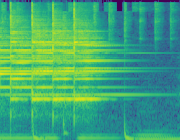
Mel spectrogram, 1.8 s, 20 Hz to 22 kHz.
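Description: A stainless steel bowl is tapped repeatedly with a spoon to show its normal sound before a soft-gel shooting test. Each tap produces a bright, bell-like metallic ring centered near 1.2 kHz, with many sustained high overtones that overlap and slowly fade. A faint low tone runs underneath.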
